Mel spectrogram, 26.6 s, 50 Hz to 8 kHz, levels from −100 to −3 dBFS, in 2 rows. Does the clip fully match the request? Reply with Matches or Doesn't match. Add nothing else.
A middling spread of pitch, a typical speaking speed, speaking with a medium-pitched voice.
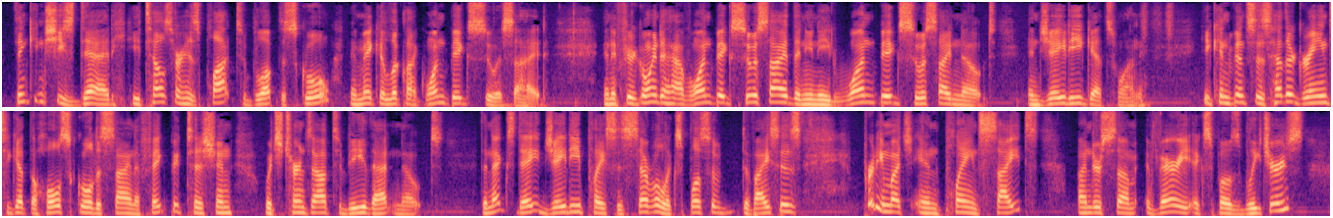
Matches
